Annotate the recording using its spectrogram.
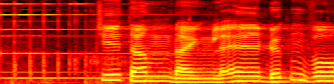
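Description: A group of people chant together in a large echoing hall.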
